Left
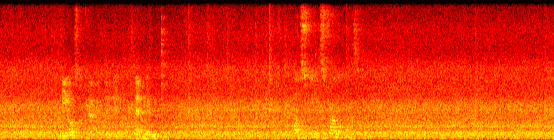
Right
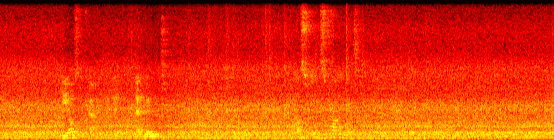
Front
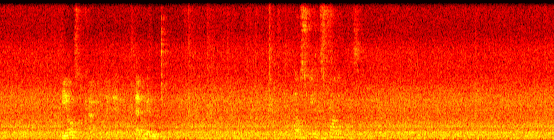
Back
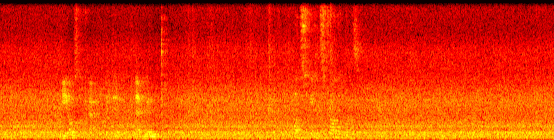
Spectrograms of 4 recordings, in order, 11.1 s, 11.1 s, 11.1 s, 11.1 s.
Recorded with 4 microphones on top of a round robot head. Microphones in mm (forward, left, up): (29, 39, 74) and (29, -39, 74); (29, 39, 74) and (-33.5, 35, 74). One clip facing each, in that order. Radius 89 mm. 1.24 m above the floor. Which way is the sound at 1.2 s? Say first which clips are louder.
Left 1 dB, front 5 dB; 60° left.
